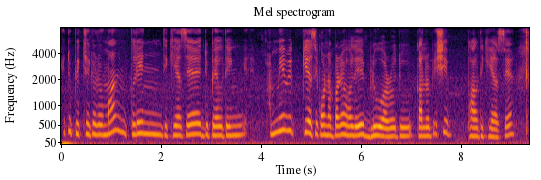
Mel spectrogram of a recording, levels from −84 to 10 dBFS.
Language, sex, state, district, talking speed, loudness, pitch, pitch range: Nagamese, female, Nagaland, Dimapur, 135 wpm, -14 LUFS, 250 Hz, 230-270 Hz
